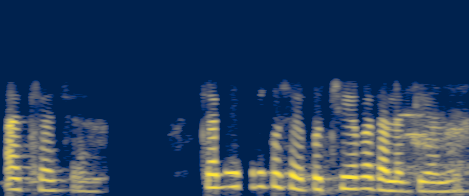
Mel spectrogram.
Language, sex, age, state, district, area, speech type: Dogri, female, 18-30, Jammu and Kashmir, Jammu, rural, conversation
